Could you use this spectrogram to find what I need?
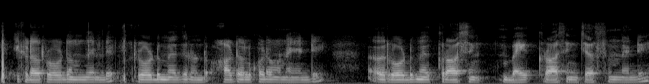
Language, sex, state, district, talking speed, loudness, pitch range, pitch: Telugu, male, Andhra Pradesh, Manyam, 150 wpm, -27 LUFS, 105-115 Hz, 110 Hz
